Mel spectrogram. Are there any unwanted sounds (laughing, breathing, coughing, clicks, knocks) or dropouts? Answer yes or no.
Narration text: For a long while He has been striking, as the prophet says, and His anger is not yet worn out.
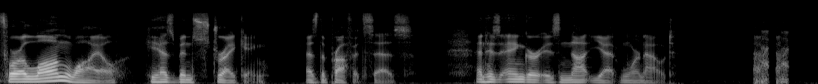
yes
